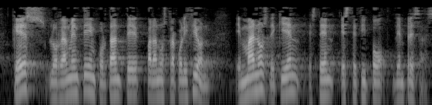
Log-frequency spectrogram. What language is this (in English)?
Spanish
